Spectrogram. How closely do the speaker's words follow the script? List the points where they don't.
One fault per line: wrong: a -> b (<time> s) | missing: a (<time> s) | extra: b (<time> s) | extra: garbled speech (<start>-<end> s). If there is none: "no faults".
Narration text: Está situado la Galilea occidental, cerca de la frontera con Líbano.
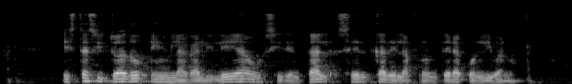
extra: en (1.5 s)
